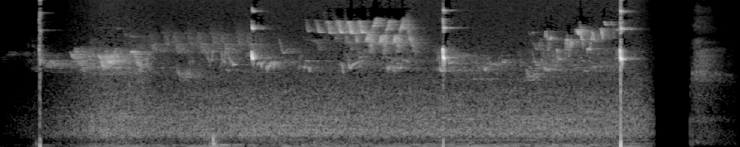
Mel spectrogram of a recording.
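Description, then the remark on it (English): Rose-breasted grosbeak calls: four sharp, squeaky chip notes spaced a few seconds apart, mixed with bursts of sweet warbling birdsong over a steady outdoor hiss, fairly clear. “You can listen for the call of the rose-breasted grosbeak, for example.”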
